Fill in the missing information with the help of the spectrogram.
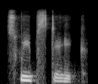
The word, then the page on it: sweepstake: Indian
